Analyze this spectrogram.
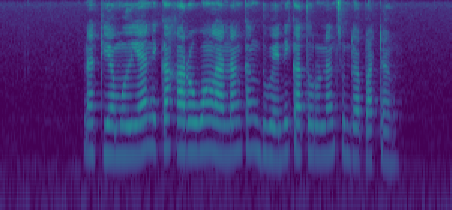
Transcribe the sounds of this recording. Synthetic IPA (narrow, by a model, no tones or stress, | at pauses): nad̥i̤amulianikakaɾowɔŋlanaŋkaŋd̪uenikat̪uɾunansundapaɖ̥a̤ŋ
